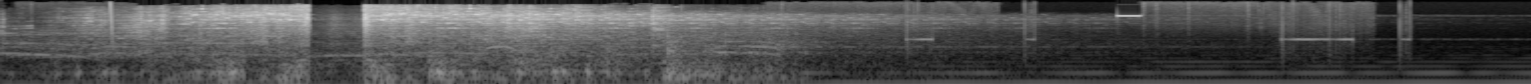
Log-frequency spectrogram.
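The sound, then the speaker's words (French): Shop window glass smashed with canes: loud crashing and shattering with several hard impacts for a few seconds, then the debris settles into a quieter tail with faint ringing tones over a low hum. “des bandes nationalistes vinrent une après-midi briser à coups de canne les vitres de la fameuse boutique d'Ange”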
